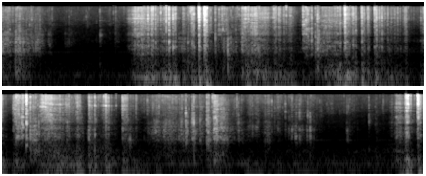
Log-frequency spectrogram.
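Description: A hand with long red nails holds a hand-sized solid bar of dried orange soap while a metal utility-knife blade scrapes and cuts into it, shedding shavings. Dry, crackly scraping and crisp cutting bursts come in uneven strokes, broken by brief quiet pauses.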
